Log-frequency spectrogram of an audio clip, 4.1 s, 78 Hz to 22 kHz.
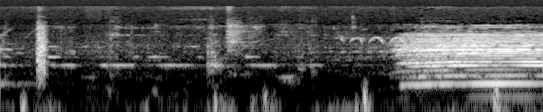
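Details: Holstein-Friesian dairy cow recorded on 10 July 2023 gives a single loud, harmonic moo in the final second. Scattered thumps, clicks and faint chirps come before it.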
